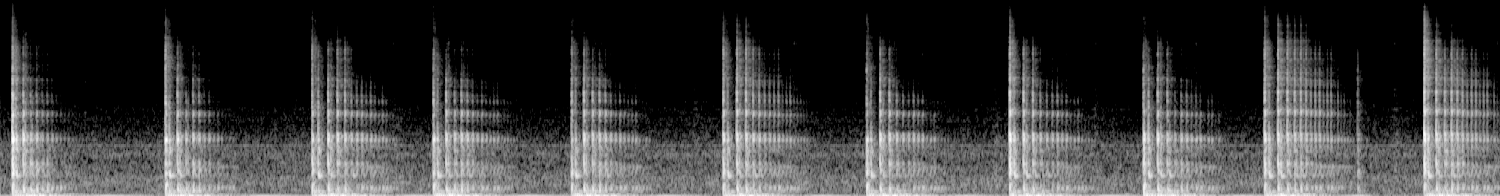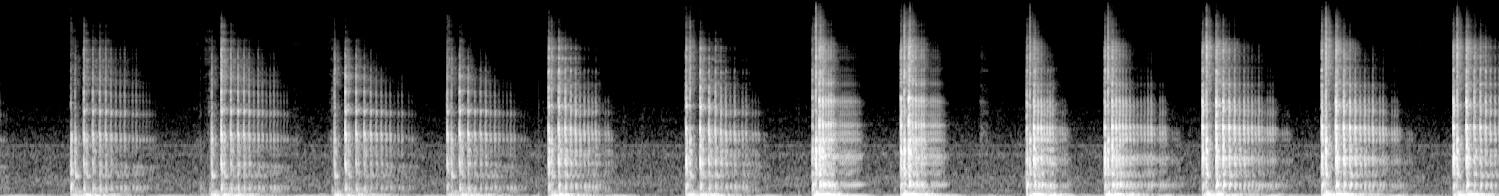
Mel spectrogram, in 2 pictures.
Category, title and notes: Sound effects > Objects / House appliances
TOONTwang-Blue Snowball Microphone, CU Wooden Ruler Nicholas Judy TDC
Wooden ruler twangs.
Blue-brand, Blue-Snowball, cartoon, ruler, twang, wooden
